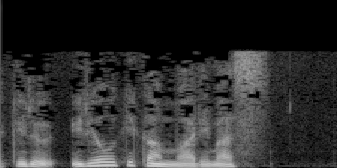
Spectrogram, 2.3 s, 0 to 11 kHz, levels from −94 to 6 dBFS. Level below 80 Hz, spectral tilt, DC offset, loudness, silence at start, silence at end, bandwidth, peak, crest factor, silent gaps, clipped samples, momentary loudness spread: -62 dBFS; -6.5 dB/octave; under 0.1%; -20 LUFS; 0.1 s; 0.5 s; 8 kHz; -6 dBFS; 16 dB; none; under 0.1%; 9 LU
